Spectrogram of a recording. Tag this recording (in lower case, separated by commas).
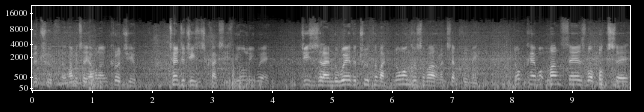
speech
